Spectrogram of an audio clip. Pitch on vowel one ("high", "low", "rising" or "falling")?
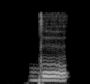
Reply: low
